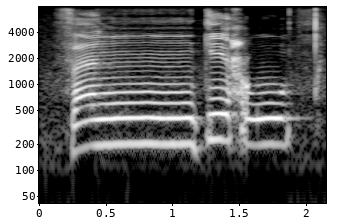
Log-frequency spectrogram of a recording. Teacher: Okey, ikhfa maksudnya kita menyembunyikan huruf nun. Huruf nun kita tak boleh sebut di makhrajnya, tak boleh baca fan, tak boleh, kena tahan di tengah, disertakan dengan kita dengun di sisi huruf kaf.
